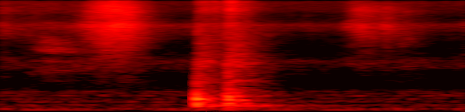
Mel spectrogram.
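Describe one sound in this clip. A painted canvas is set down on a table with a soft thud.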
